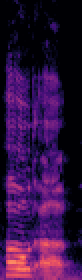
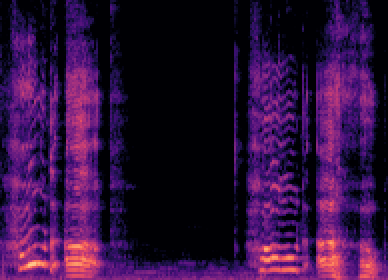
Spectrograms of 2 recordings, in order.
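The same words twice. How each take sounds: First: Laughing. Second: High, loud call to stop; loud hold up. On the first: Third take, with a laugh. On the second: Mo halting a client's unsolicited advice, loud and high. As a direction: throw up a hand and halt them loudly. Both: Real, not acted.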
